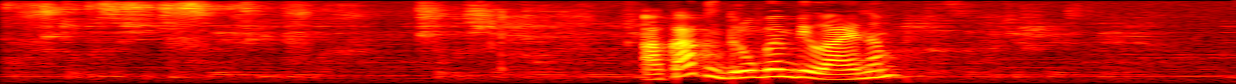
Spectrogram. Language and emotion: Russian, positive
